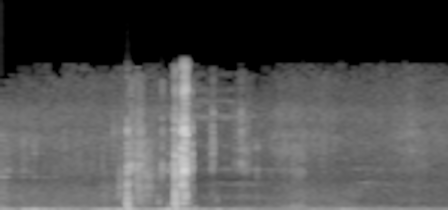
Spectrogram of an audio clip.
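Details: Deep outdoor rumble of wind or a passing vehicle, broken by two sharp bumps, with no animal sound.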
